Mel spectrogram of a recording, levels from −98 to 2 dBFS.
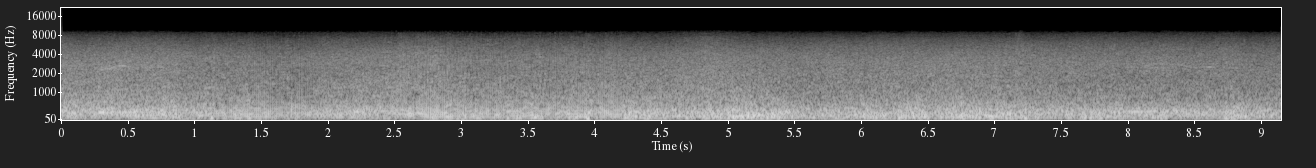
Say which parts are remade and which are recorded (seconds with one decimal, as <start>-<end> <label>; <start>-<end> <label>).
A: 0.0-1.1 recorded; 1.1-1.9 remade; 1.9-2.4 recorded; 2.4-4.2 remade; 4.2-9.2 recorded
